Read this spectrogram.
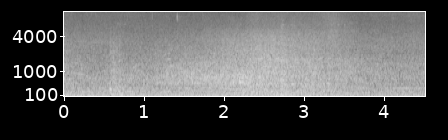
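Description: A bus drives past close by.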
